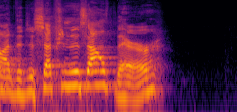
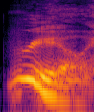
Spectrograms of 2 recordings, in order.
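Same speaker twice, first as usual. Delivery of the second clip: drawn-out, louder mock disbelief; incredulous; 3 semitones lower, 4 dB louder than usual. Preacher replaying his reply to a debater, incredulous. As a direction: stretch it out in exaggerated doubt.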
